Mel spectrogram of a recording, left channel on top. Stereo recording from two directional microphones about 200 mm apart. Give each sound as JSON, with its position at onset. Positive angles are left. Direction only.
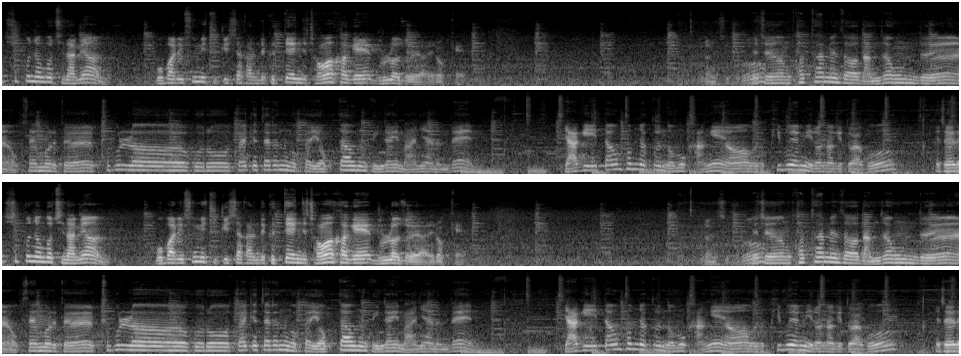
{"t": 0.3, "sound": "speech", "side_deg": -40}
{"t": 7.3, "sound": "speech", "side_deg": -5}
